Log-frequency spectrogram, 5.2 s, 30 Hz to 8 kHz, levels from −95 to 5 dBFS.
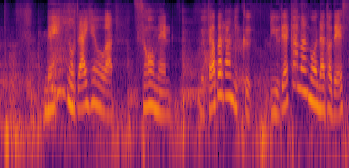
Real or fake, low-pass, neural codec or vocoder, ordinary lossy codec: fake; 7.2 kHz; codec, 16 kHz, 0.8 kbps, ZipCodec; none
